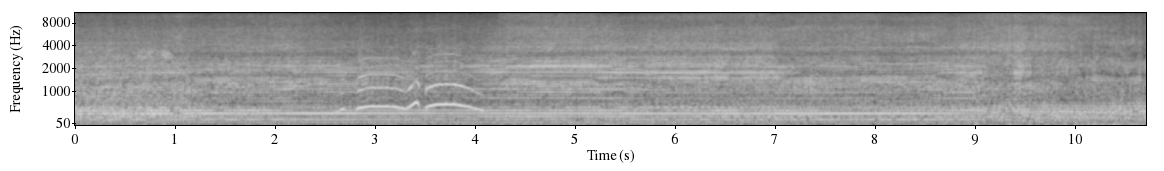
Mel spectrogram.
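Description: A motorcycle engine roars steadily at high speed.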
